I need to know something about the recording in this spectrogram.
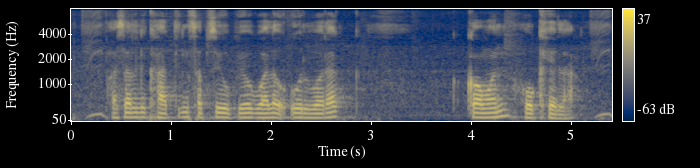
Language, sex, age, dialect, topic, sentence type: Bhojpuri, male, 18-24, Western, agriculture, question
